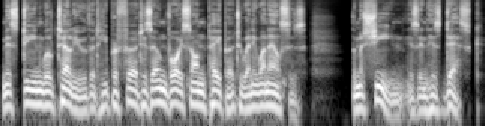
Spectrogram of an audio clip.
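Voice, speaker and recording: A cool, unsentimental widow in a mystery audiobook, read by a man in his very low voice. She speaks in clipped, reserved phrases, close and dry on the recording. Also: moderate pace, darkish tone, no echo, lightly acted.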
